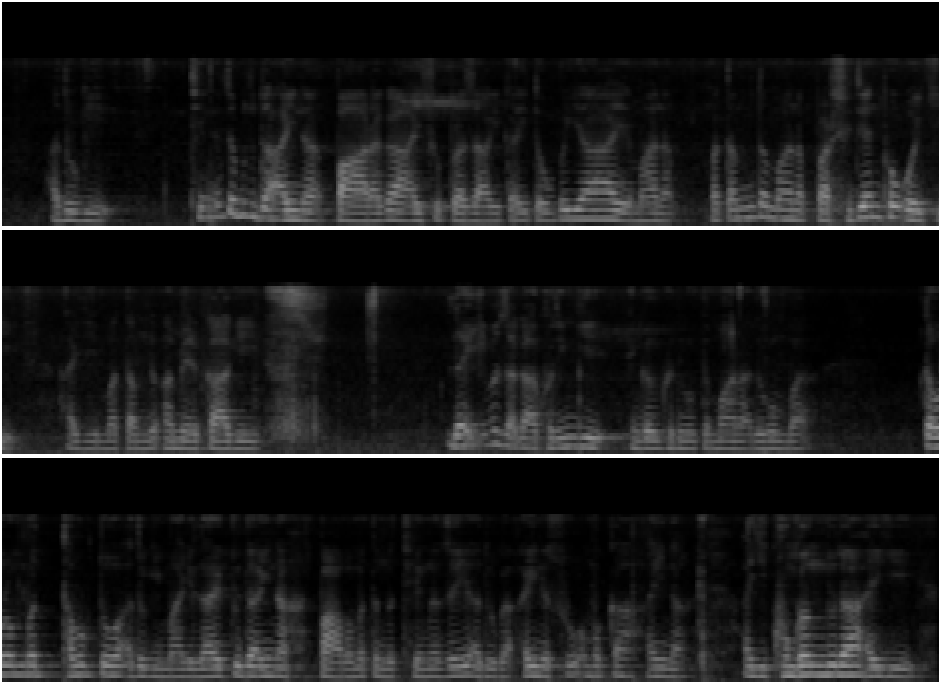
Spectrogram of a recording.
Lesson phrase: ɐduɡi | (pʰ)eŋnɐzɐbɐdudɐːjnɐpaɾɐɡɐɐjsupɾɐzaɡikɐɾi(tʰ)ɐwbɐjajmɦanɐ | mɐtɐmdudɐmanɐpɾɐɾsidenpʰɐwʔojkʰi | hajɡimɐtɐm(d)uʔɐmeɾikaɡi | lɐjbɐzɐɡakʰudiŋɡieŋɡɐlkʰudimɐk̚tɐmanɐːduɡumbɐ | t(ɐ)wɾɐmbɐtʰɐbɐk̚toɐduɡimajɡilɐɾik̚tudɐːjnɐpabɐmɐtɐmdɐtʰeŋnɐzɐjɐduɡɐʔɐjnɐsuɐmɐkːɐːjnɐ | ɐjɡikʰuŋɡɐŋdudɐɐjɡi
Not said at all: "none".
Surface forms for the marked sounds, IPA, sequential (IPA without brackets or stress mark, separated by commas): tʰ, t, d, ɐ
